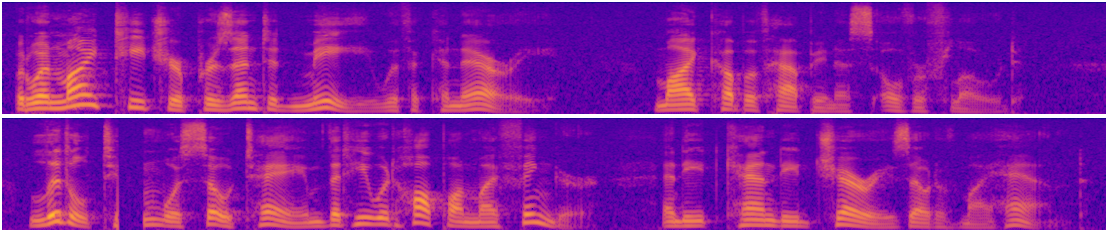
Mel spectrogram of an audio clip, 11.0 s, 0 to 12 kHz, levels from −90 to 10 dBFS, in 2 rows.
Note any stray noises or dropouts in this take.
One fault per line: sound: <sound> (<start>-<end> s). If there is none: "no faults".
sound: dropout (6.1-6.2 s)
